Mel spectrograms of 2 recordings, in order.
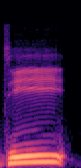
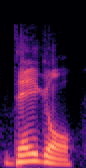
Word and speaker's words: Daigle: Daigle. Bagel. Daigle.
